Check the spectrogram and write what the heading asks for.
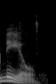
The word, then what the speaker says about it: Niall: And get to the fact that Niall is the Gaelic spelling of the name Neil, and is traditionally pronounced Neil.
